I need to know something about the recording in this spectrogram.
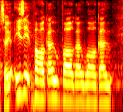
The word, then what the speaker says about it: Wago: is it vargo vargo wago because it's a german company it's fargo like volkswagen so they pronounce their v's and their w's differently sorry so it is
